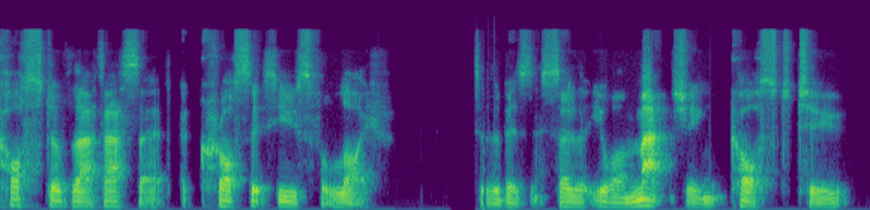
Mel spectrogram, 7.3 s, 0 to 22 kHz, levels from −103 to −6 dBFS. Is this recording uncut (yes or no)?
yes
